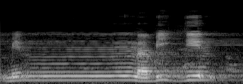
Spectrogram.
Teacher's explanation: نون ساکن کے بعد یا و میم نون میں سے نون آیا جہاں ہم غنہ کے ساتھ پڑھیں گے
